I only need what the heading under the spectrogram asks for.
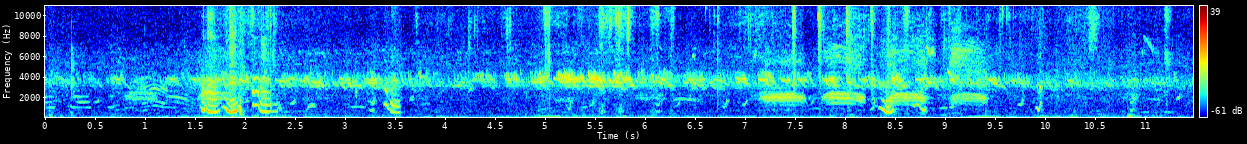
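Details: Young pheasant chicks in woodland answer an adult's call with a few clustered, descending peeps early on, scattered single notes, and a later burst of short rounded chirps, set against a constant low hum and high whine.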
